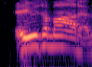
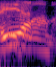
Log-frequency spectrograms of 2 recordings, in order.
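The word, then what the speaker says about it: Uzomah: Uzomata, that's right. Yeah. I always want to say Uzomama.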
